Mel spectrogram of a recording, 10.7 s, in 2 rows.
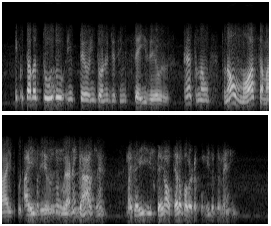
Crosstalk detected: Yes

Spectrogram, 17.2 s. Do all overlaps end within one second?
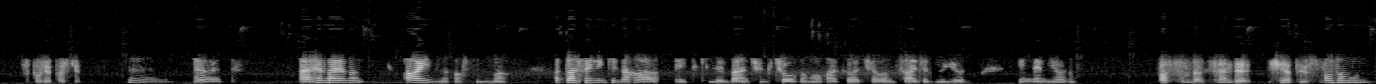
Yes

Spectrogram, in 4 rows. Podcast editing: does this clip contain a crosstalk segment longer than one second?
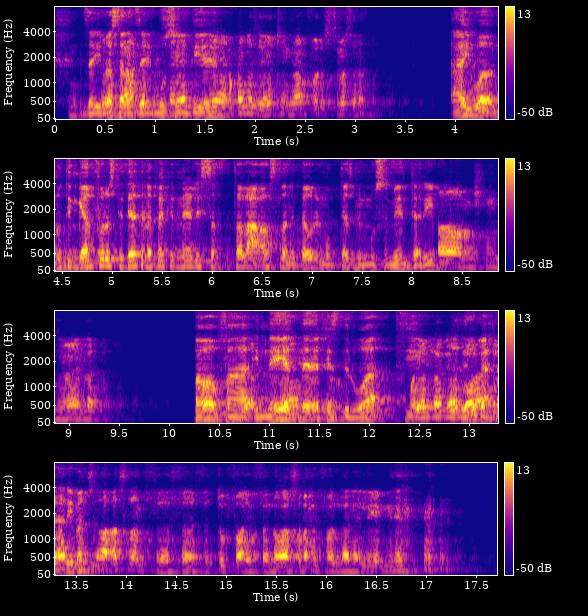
Yes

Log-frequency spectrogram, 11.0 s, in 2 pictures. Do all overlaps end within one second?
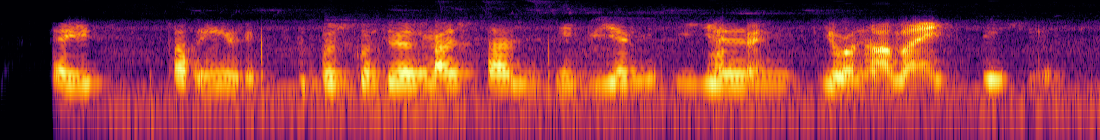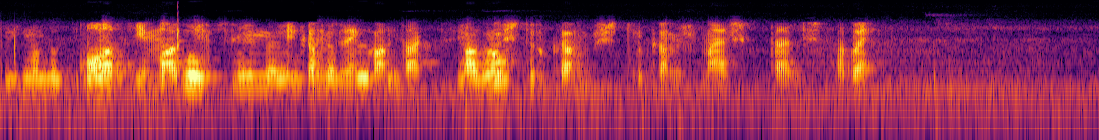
No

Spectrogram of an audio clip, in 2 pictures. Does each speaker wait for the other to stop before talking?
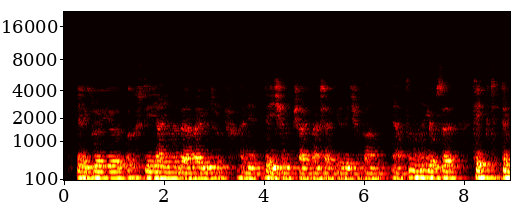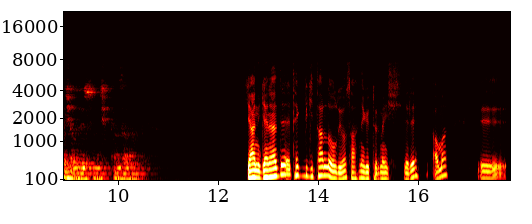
Yes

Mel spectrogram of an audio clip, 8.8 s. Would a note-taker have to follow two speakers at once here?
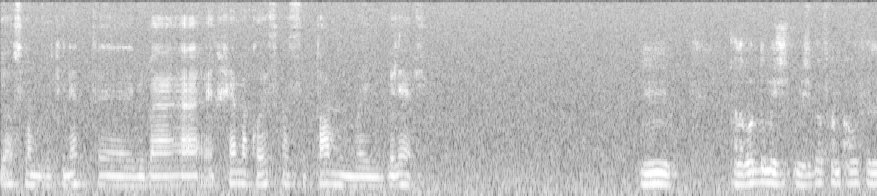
No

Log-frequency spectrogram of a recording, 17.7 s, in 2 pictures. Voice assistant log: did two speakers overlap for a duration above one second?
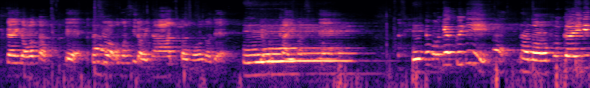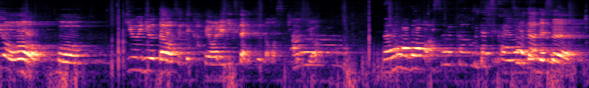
Yes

